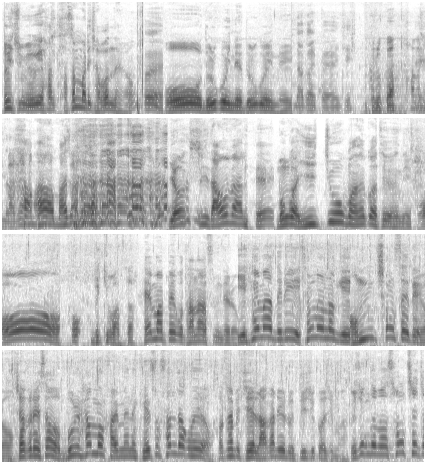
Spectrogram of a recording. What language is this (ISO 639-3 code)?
kor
